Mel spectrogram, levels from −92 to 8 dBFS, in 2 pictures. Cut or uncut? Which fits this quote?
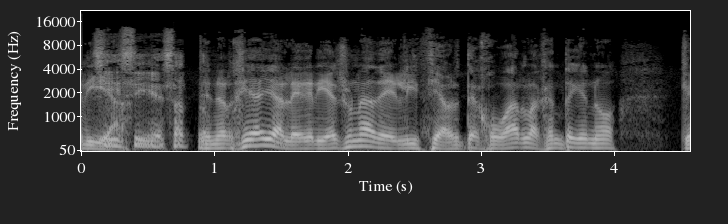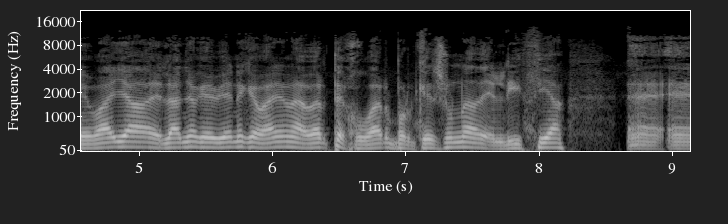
uncut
